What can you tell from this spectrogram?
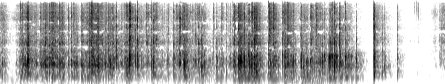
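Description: Small hard-plastic toy train figures from a Safari Ltd Toob being dumped out and clattering against each other and the tabletop. The rapid clicking stops about three and a half seconds in with one last sharp click.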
